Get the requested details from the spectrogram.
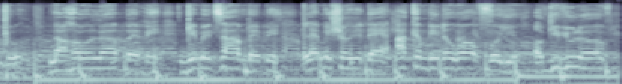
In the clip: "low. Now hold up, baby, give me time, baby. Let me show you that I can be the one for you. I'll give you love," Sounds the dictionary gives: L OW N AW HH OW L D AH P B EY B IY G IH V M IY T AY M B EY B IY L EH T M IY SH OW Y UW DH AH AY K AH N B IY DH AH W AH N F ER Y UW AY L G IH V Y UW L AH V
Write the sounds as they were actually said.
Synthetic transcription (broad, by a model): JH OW N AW HH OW L AH B EY B IY G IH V M IY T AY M B EY B IY L EH T M IY SH OW Y UW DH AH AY K AH N B IY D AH W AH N F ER Y UW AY G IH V Y UW L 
